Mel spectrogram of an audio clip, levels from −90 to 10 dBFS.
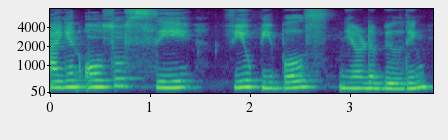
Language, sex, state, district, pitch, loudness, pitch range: English, female, Arunachal Pradesh, Papum Pare, 230 Hz, -14 LUFS, 210-245 Hz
